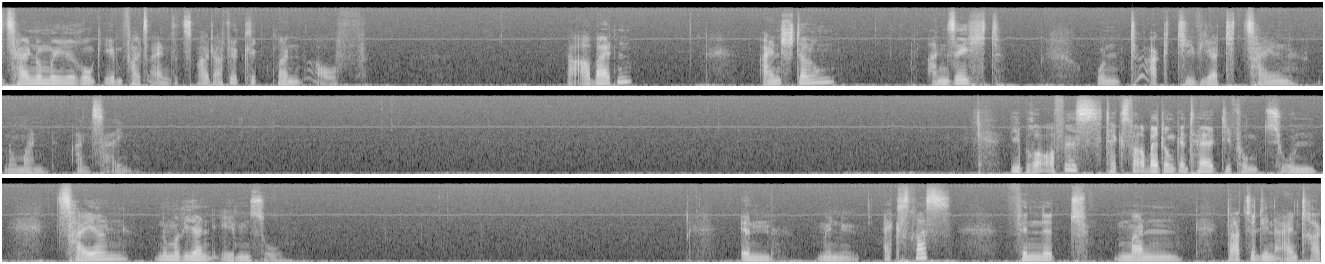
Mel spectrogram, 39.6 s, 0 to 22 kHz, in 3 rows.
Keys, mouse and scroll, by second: 5.0 click, 6.9 click, 12.4 click, 15.4 click, 17.2 click, 18.1 Return, 19.0 Return, 20.4 click, 22.2 click, 29.2 click, 31.0 click, 33.4 click, 35.5 click.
